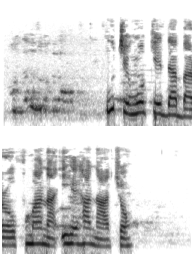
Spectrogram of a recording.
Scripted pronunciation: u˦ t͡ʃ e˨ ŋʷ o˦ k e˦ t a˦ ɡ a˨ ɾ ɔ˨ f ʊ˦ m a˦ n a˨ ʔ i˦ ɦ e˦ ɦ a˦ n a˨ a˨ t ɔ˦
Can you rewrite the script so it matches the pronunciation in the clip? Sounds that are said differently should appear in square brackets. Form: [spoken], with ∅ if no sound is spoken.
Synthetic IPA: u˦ t͡ʃ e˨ ŋʷ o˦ k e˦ [d] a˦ [b] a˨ ɾ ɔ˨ f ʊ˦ m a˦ n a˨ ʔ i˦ ɦ e˦ ɦ a˦ n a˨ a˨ [t͡ʃ] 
